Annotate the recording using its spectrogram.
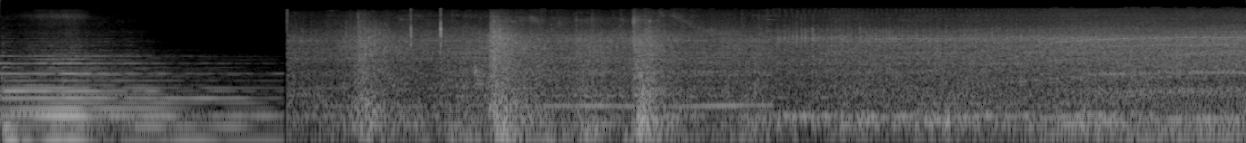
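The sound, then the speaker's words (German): A short musical passage cuts off, then a garbage truck rumbles, with loud clanks and thumps and a steady hydraulic whine rising over the engine noise. “Mit dem Müllauto.”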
